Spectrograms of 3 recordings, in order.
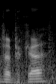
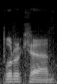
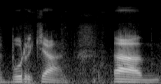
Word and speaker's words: Burakan: It's not Vipica. It's pronounced Burakan. I had the translation wrong. I had it set to, I think, Czech. It's not Czech. It's Russian. And in Russian it's Burakan.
